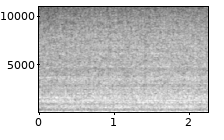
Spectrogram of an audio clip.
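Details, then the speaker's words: Ford Crown Victoria V8 drift build after Seafoam: even, steady idle with low smooth rumble, no misses or shake; runs much better than before. "engines not shaken I mean it hasn't miss you will feel the myth I mean I could put my hands on top of the car and engine ain't rumbling"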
